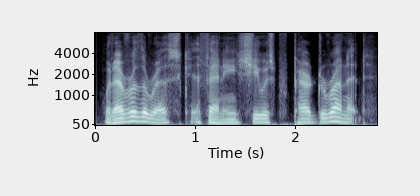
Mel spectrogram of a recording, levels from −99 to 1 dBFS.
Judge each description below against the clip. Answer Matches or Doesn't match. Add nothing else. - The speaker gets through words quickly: Matches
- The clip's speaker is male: Matches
